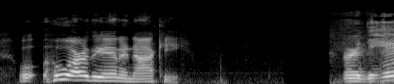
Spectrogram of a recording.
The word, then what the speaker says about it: Anunnaki: are the Annunaki or the how do you pronounce it dr. you can say in a knocking okay I want to make sure I'm saying it right well who are the Anunnaki alright the Anunnaki another term for is Nigerians the planet Nibiru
